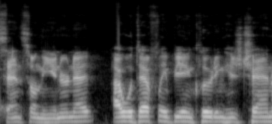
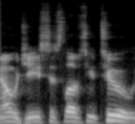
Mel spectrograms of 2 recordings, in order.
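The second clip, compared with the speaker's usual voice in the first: plain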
